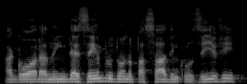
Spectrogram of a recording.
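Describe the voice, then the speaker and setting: A man's voice: mid-range voice, fairly even intonation, quick pace, darkish tone. A man, a doctor speaking earnestly and reflectively as an interview guest in a studio. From Rio de Janeiro, Brazil. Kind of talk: casual interview conversation.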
